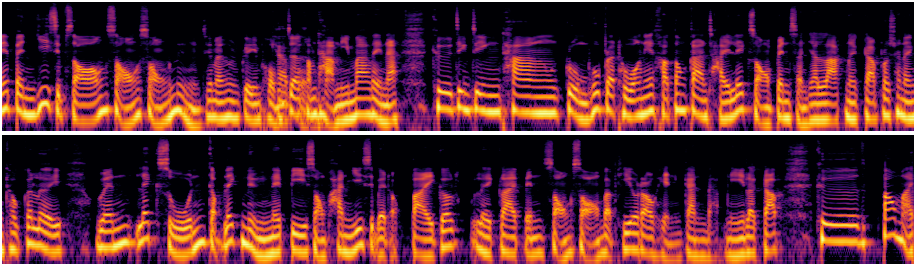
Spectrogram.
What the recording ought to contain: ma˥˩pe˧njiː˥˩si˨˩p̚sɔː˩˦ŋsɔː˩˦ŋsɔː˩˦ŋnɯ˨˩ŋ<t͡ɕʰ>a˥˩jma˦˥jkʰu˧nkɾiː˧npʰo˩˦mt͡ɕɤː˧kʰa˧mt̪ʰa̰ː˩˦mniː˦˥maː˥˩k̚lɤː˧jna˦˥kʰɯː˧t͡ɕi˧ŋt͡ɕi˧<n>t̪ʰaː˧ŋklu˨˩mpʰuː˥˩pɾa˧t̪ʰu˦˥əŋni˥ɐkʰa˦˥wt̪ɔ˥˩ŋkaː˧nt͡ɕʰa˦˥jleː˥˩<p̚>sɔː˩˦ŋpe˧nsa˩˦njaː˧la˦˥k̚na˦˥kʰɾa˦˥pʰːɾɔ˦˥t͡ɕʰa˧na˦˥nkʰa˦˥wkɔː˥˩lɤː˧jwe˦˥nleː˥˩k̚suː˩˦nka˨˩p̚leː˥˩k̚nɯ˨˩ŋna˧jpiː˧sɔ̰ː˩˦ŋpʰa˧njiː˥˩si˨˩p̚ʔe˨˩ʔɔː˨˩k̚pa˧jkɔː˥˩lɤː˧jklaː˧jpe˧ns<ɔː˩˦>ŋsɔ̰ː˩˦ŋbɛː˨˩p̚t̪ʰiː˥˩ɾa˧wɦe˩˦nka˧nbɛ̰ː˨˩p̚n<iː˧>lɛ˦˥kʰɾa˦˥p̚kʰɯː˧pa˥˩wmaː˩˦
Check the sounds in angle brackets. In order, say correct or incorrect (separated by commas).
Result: correct, incorrect, incorrect, correct, incorrect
